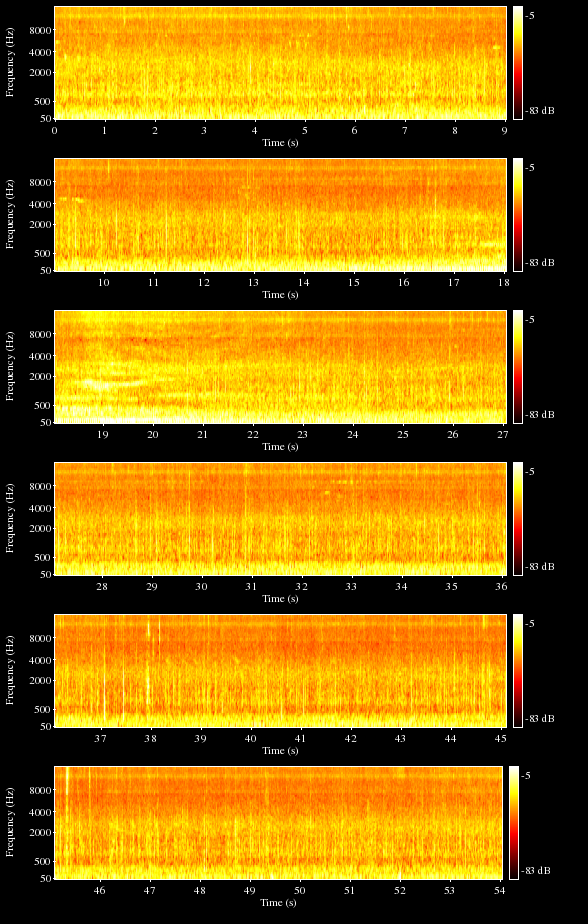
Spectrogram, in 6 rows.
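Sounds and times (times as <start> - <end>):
rain pattering on an umbrella: 0.0 - 54.0
low rumble with wavering whine: 13.8 - 27.6.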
